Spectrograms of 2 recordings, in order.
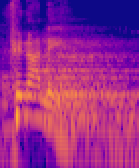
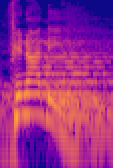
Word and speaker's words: finale: For example, we generally pronounce this word as finale, but actually the right or correct pronunciation of this word is finale. Okay, so here the last E is pronounced as E in finale, recipe, simile.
